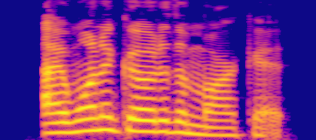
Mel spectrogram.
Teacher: The stress is usually on want and market.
